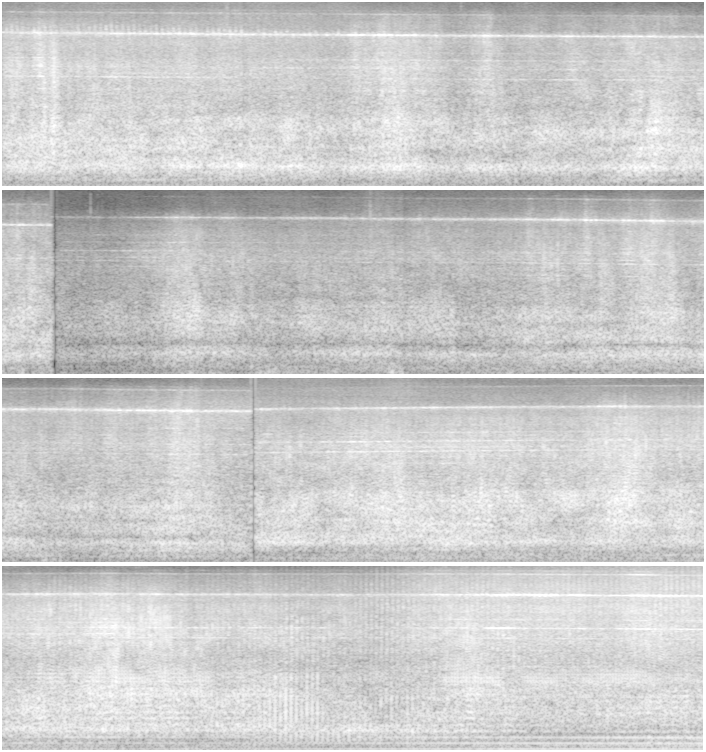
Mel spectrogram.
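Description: Helicopter flying low while spreading fertiliser from an underslung bucket: rotor beating over a steady high whine. The sound drops suddenly about seven seconds in, then grows louder toward the end as the helicopter comes overhead.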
